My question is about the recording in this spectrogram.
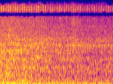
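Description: Wind buffeting a phone microphone outdoors: a steady, irregular low rumble under a faint even hiss.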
